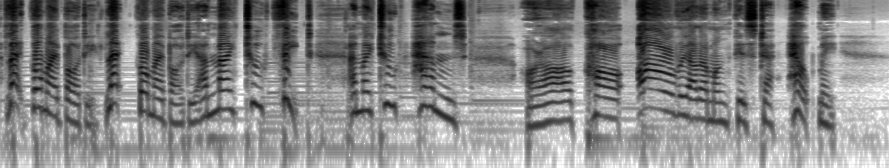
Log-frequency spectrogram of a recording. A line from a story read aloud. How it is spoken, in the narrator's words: the monkey shouted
